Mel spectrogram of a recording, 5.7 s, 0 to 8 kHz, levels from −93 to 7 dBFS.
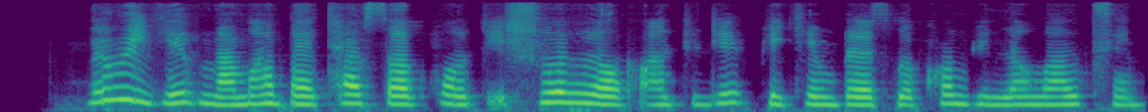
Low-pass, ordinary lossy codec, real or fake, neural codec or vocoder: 7.2 kHz; none; fake; codec, 16 kHz in and 24 kHz out, 0.6 kbps, FireRedTTS-2 codec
